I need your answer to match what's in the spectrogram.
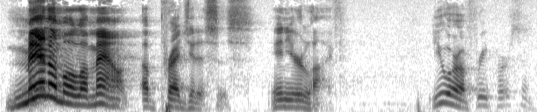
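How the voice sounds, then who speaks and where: A middle-aged pastor delivers a sermon conversationally, slipping into quiet asides and then building to loud, emphatic points. His voice sits on the high side, swoops wildly in pitch, and never hurries.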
